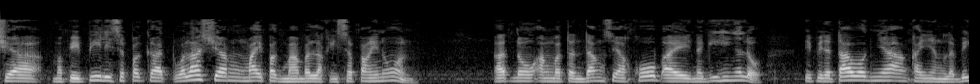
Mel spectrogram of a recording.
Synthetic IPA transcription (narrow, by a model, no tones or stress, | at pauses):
amɐpipiːlɪsɐpɐɡ̚kat̪̚wɐlaʃaŋmɐʔɪpɐɡ̚maːmɐlɐkisɐpɐŋɪnoʔo̞n | ʔɐt̪̚nʊŋɐŋmɐt̪ɐnd̪aŋsɪhɐko̞bɐjnɐɡhihɪŋɐlo̞ | ʔɪpɪnɐt̪aːwɐɡ̚ɲaʔɐŋkɐɲːaŋlɐbi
